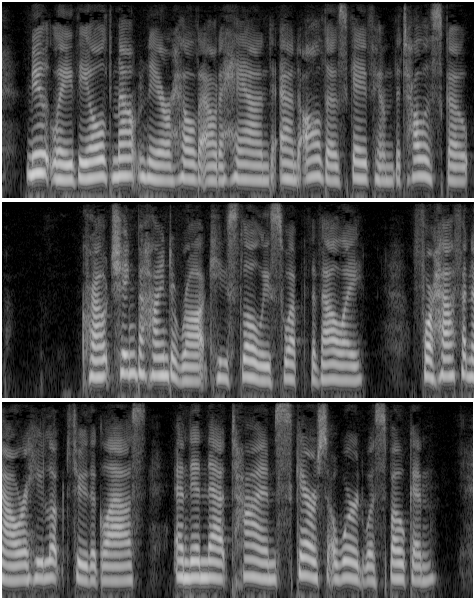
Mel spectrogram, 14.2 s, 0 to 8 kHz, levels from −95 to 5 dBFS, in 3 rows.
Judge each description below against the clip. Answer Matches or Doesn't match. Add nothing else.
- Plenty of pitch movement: Doesn't match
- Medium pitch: Doesn't match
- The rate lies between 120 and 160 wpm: Doesn't match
